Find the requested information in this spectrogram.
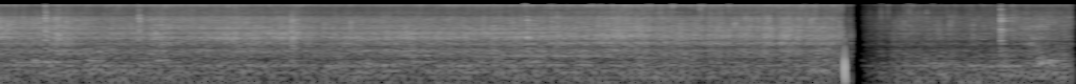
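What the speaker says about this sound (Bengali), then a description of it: "মশলাটা আস্তে আস্তে কষিয়ে নিই।" Spice masala fries steadily in a pan on the gas stove for a Bengali fish curry. A continuous close sizzle is broken near the end by a sharp clank and a brief drop in the frying sound.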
